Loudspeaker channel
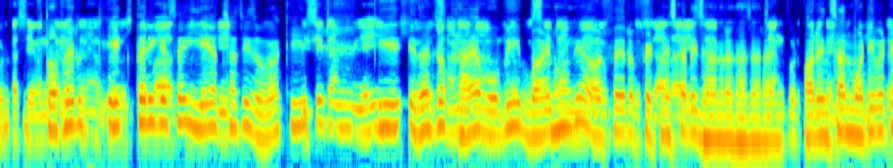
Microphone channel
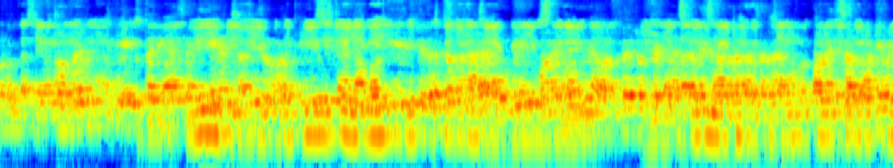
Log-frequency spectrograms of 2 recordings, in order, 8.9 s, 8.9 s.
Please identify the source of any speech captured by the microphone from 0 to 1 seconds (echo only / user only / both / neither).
echo only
